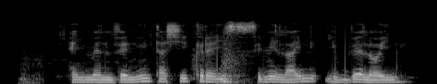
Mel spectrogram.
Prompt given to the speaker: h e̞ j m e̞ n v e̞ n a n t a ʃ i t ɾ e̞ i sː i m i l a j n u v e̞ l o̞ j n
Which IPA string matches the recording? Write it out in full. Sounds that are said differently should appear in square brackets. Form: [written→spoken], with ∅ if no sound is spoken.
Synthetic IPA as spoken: h e̞ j m e̞ n v e̞ n [a→i] n t a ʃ i [t→k] ɾ e̞ i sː i m i l a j n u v e̞ l o̞ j n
